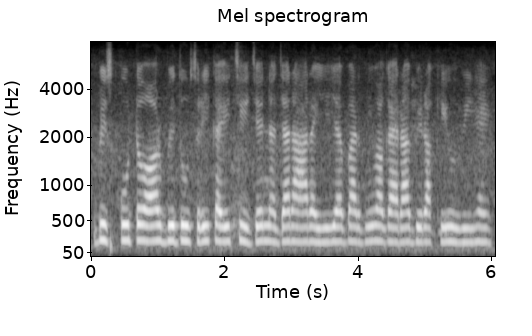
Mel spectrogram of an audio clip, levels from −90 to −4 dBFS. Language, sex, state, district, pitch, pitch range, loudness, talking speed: Hindi, female, Bihar, Katihar, 210 Hz, 205-215 Hz, -15 LUFS, 160 wpm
